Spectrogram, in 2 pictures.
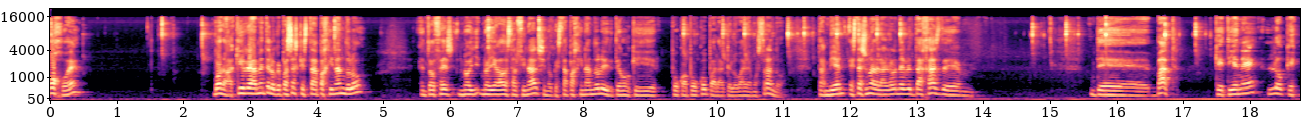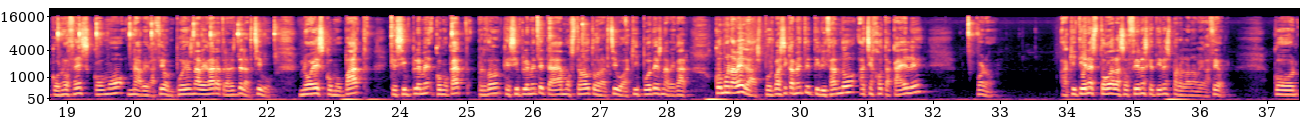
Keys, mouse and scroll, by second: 0.0 ctrl+shift+Right, 1.7 ctrl+shift+Left, 2.3 ctrl+shift+Right, 4.2 space, 6.5-7.3 typing, 9.4-12.7 typing, 14.7-16.7 typing, 18.8-19.9 typing, 21.3-22.6 typing, 24.8 ctrl+shift+Left, 26.7 ctrl+shift+Right, 32.5 h.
